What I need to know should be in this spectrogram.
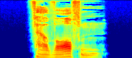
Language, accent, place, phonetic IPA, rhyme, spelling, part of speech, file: German, Germany, Berlin, [fɛɐ̯ˈvɔʁfn̩], -ɔʁfn̩, verworfen, adjective / verb, De-verworfen.ogg
- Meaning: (verb) past participle of verwerfen; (adjective) 1. discarded, scrapped 2. overruled 3. profligate, depraved 4. reprobate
